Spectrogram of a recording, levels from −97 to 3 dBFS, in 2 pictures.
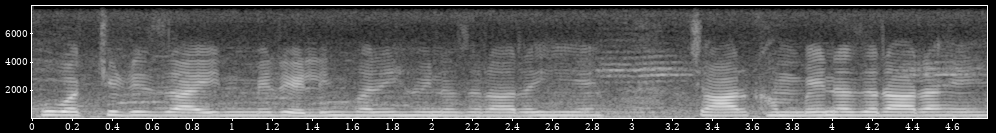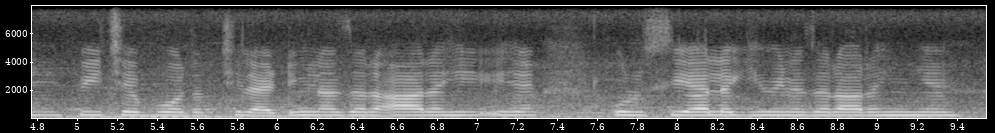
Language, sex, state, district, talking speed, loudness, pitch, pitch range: Hindi, female, Madhya Pradesh, Dhar, 200 wpm, -16 LUFS, 230 Hz, 220-230 Hz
